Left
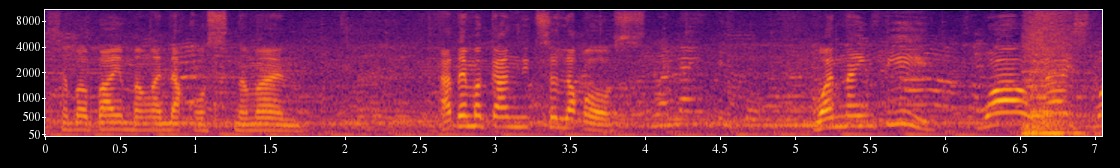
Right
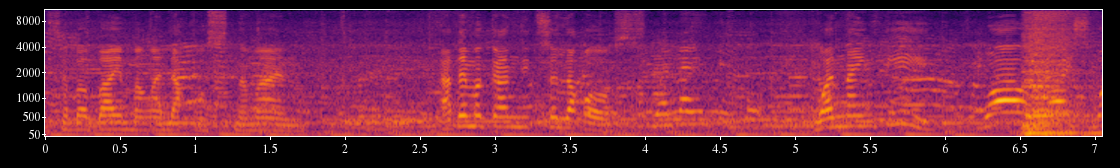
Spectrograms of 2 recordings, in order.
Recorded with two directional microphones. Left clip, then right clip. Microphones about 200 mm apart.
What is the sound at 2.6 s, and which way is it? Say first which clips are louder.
Speech: left 5 dB; 40° left (ahead or behind).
